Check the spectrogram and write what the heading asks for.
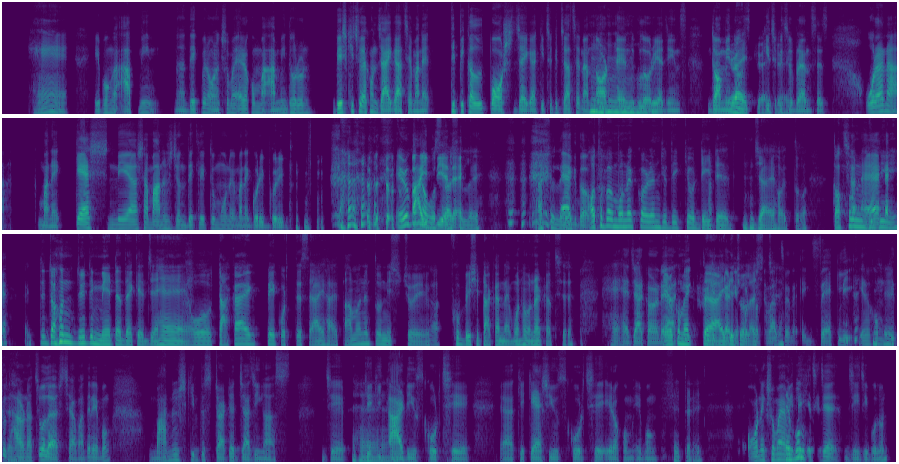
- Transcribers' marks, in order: in English: "typical posh"; in English: "branches"; chuckle; laughing while speaking: "এরকমই অবস্থা আসলে"; chuckle; laughing while speaking: "vibe দিয়ে দেয়। একদম। তো"; scoff; laughing while speaking: "তখন যদি মেয়েটা দেখে যে … হয় উনার কাছে"; chuckle; laughing while speaking: "হ্যাঁ, হ্যাঁ। যার কারণে আরকি credit card afford করতে পারছে না। Exactly"; in English: "credit card afford"; chuckle; in English: "started judging us"
- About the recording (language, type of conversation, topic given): Bengali, unstructured, ব্যাংকের বিভিন্ন খরচ সম্পর্কে আপনার মতামত কী?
